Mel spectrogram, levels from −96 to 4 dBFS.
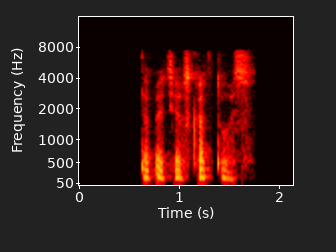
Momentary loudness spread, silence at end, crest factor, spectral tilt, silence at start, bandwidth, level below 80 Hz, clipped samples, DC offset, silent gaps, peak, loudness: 7 LU; 0.4 s; 22 dB; -4.5 dB/octave; 0.6 s; 7.6 kHz; -76 dBFS; under 0.1%; under 0.1%; none; -16 dBFS; -37 LUFS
